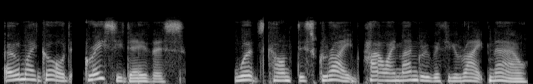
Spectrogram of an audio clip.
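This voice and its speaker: A man's voice: high voice, a little slow, a little mellow, no echo, lo-fi sound, voice pushed up. A man voicing an angry young female witness in a raised put-on voice. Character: angry young woman witness, high-pitched.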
